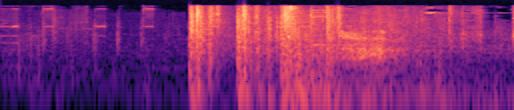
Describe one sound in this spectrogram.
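Rapid gunfire rattles in a loud burst.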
